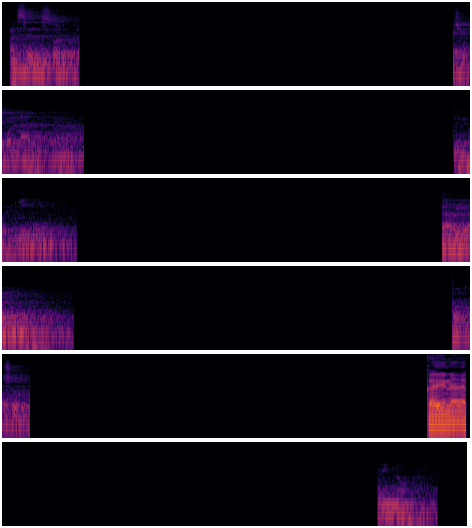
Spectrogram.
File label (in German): Zusammengefügte Wörter Langsam Spanisch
